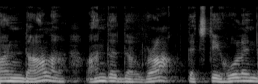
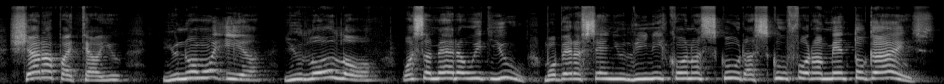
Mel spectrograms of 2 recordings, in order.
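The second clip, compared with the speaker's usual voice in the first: 1 angry yelling; 8 semitones higher, 5 dB louder than usual. Retold or imitated. Yelling at crying Bobo.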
